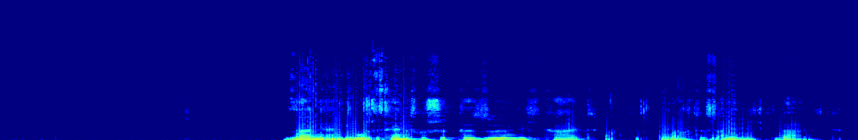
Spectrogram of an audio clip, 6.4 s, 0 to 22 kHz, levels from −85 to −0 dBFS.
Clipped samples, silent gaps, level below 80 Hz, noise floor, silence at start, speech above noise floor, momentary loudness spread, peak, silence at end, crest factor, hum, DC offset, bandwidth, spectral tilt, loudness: under 0.1%; none; -62 dBFS; -86 dBFS; 2.1 s; 42 dB; 17 LU; -24 dBFS; 0.35 s; 22 dB; none; under 0.1%; 14.5 kHz; -6.5 dB/octave; -45 LUFS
